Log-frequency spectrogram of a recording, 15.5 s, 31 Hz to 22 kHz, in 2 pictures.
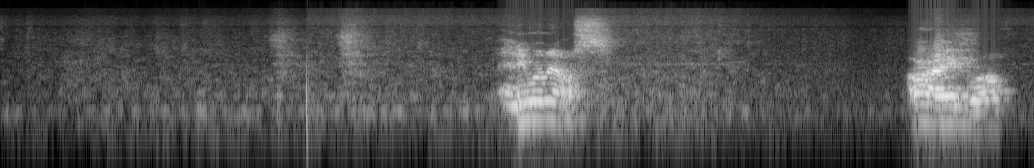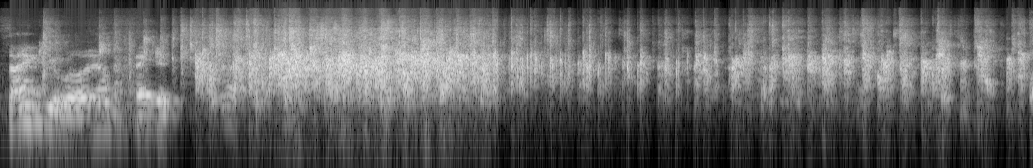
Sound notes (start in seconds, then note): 10.0 applause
